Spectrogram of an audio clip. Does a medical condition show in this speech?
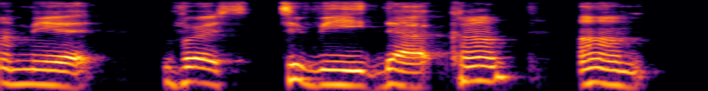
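Yes: multiple sclerosis.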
